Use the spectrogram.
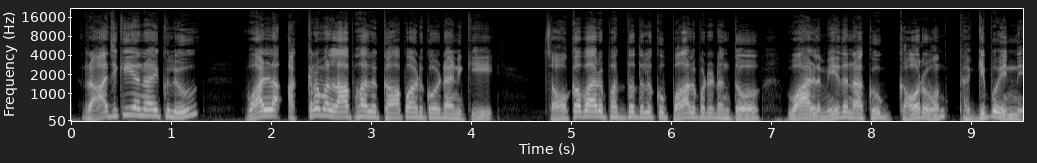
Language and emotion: Telugu, disgusted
